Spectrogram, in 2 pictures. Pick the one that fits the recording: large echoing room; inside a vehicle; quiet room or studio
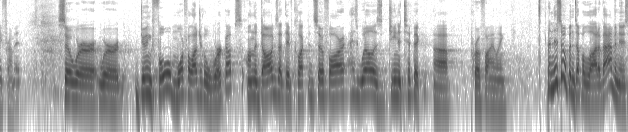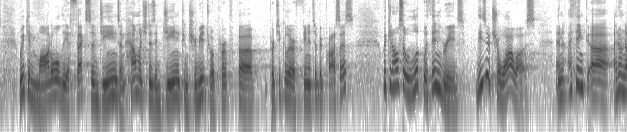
large echoing room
